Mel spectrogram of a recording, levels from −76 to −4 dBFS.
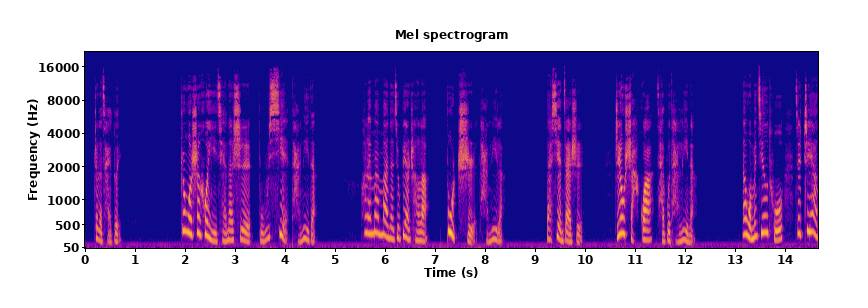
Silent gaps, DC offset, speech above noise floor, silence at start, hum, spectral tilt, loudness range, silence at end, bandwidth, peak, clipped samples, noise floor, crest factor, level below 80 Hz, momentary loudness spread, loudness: none; under 0.1%; 32 dB; 0.2 s; none; -4 dB/octave; 3 LU; 0 s; 16 kHz; -6 dBFS; under 0.1%; -55 dBFS; 20 dB; -60 dBFS; 12 LU; -23 LUFS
